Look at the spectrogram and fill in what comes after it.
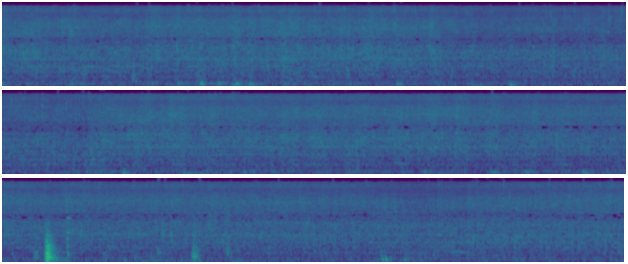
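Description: Minced meat and chopped vegetables sizzling steadily in a hot frying pan as they are stir-fried with a spatula. One sharp knock about two-thirds of the way through, with a couple of fainter knocks after it.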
